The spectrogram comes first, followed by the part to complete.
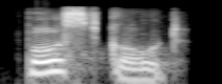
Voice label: "postcode", Indian; Dictionary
